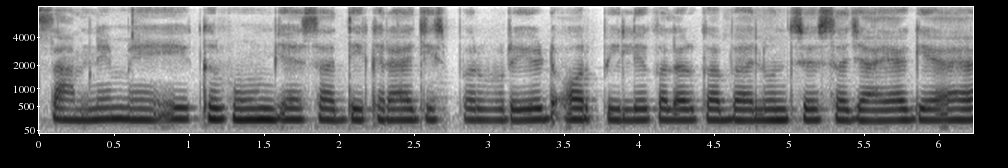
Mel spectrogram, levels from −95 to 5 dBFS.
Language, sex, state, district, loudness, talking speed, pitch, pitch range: Hindi, female, Chhattisgarh, Bilaspur, -13 LUFS, 190 wpm, 220 Hz, 220-225 Hz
